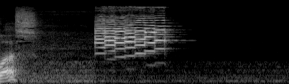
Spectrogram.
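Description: A drone plays a quick series of electronic beeps as it powers on.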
